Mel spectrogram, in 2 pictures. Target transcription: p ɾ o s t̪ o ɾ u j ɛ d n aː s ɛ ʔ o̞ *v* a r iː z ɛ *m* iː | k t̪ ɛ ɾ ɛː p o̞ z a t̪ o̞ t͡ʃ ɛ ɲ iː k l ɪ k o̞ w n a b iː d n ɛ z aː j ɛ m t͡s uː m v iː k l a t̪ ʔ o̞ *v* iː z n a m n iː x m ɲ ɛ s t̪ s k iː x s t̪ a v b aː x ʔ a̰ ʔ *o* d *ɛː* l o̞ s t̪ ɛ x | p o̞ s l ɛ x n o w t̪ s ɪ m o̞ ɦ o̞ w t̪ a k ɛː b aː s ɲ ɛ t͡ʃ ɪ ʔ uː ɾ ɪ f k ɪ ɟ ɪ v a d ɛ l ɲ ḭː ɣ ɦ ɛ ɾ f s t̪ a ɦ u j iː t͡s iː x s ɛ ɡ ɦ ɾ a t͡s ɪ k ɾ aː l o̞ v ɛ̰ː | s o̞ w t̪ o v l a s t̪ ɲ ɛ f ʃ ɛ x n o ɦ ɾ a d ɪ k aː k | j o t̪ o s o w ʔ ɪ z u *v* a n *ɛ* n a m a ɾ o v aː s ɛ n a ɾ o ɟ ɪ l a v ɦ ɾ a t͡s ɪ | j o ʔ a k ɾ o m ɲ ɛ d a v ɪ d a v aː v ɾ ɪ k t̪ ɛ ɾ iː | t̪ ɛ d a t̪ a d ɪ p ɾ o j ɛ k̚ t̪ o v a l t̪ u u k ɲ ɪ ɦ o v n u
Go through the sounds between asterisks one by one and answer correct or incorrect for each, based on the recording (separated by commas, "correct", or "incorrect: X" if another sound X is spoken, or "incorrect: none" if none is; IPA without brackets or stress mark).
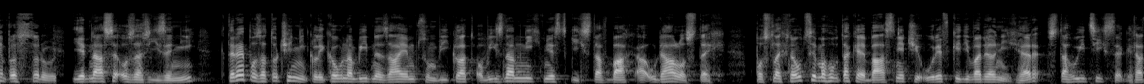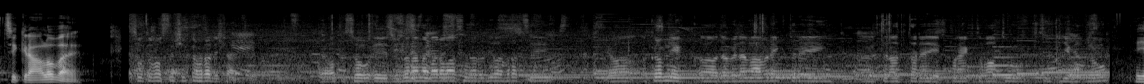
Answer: incorrect: z, incorrect: ɲ, correct, incorrect: u, incorrect: aː, incorrect: z, incorrect: a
